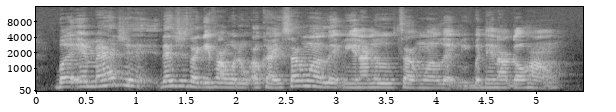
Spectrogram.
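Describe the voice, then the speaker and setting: Talking very fast with hardly any pauses, a woman with an American accent uses a medium pitch, an animated tone and ordinary pitch variation, amid audible room echo and noticeable background noise. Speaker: beauty vlogger. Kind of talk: casual chat.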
